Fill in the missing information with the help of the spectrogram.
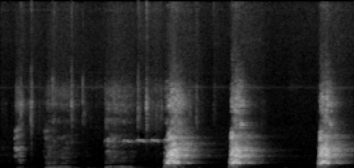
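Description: Corgi barking at a squirrel up a tree: three loud barks, the first about two seconds in, the others about a second apart.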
